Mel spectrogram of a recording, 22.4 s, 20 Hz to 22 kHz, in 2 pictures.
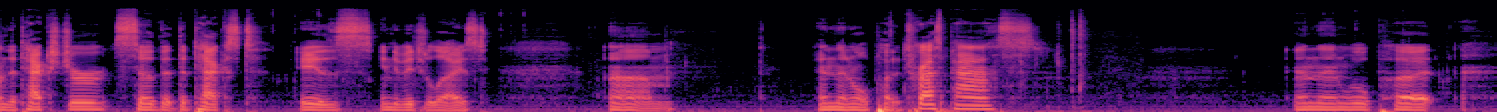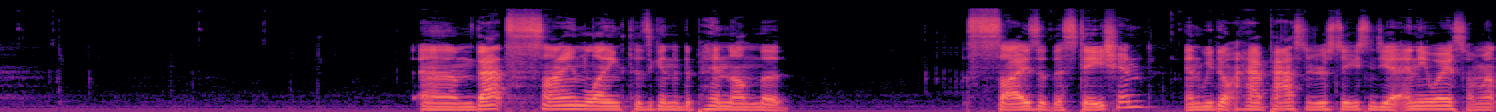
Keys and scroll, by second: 6.3-8.1 typing.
